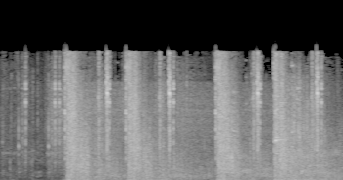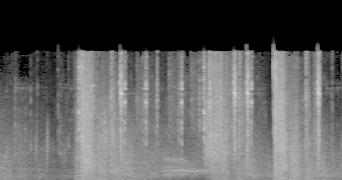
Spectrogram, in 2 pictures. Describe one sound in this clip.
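Gunshots ring out loudly in bursts, each followed by a rumbling echo.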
